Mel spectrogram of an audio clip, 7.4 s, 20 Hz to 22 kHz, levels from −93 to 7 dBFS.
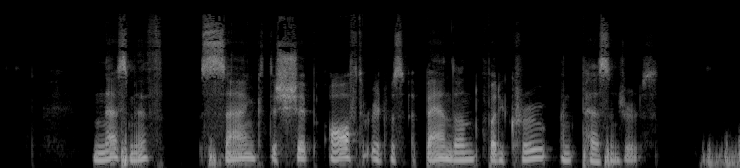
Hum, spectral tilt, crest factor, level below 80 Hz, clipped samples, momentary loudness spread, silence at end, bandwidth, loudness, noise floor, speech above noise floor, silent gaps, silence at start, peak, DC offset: none; -4.5 dB/octave; 18 dB; -62 dBFS; under 0.1%; 12 LU; 0 s; 16 kHz; -35 LUFS; -79 dBFS; 44 dB; none; 0.95 s; -18 dBFS; under 0.1%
